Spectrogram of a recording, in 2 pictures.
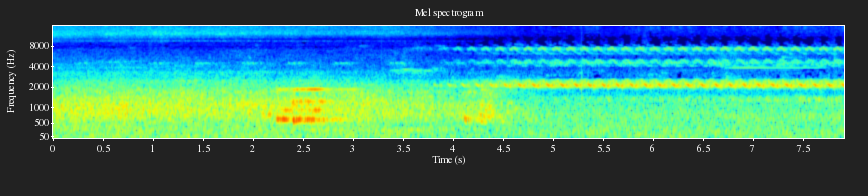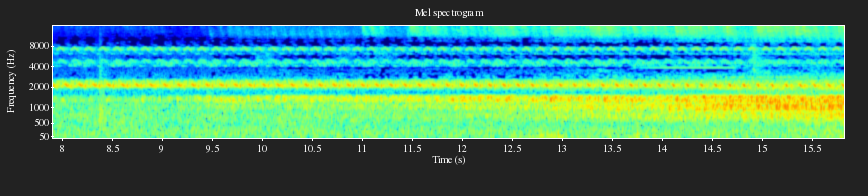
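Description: Rushing noise of an approaching train on the Northeast Corridor, building steadily louder toward the end. From about four seconds in, a high whine pulsing several times a second runs under it, and a brief louder sound comes just before.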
